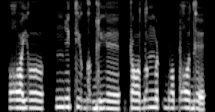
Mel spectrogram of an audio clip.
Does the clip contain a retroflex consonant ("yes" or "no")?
yes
